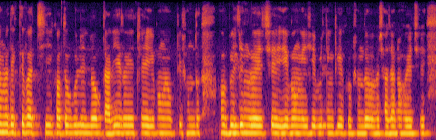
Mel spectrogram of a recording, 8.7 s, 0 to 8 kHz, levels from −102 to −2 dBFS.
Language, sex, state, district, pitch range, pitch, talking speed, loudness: Bengali, male, West Bengal, Malda, 155-160 Hz, 160 Hz, 150 wpm, -16 LUFS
